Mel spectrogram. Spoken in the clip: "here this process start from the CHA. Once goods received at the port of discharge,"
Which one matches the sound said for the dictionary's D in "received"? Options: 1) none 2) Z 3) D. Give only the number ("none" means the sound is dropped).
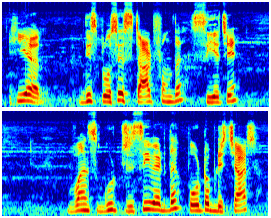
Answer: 1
